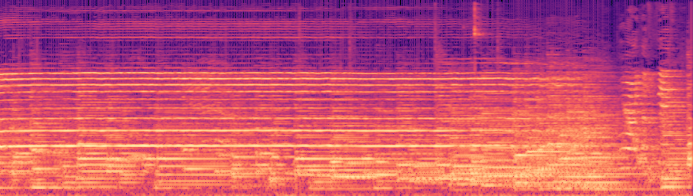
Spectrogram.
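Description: A woman singing one long high note, held for about seven and a half seconds, over chords on a Steinway grand piano; the note breaks off near the end and the piano carries on.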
